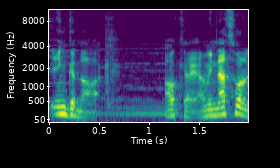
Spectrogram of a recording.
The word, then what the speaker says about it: Inganock: Yeah, see, I was pronouncing it right. Inganock. It's Inganock.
